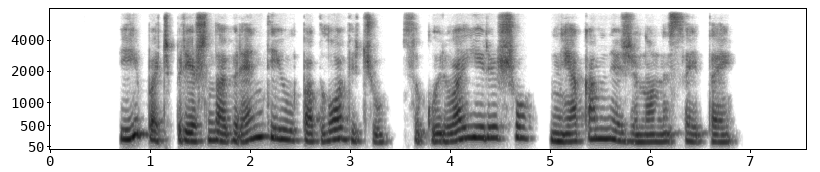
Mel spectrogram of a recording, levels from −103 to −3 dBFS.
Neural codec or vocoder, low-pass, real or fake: codec, 16 kHz, 4.8 kbps, FACodec; 7.2 kHz; fake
